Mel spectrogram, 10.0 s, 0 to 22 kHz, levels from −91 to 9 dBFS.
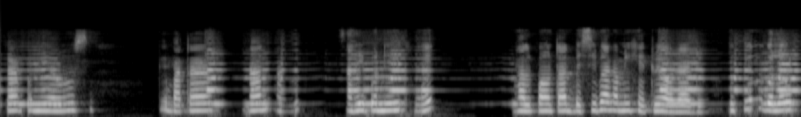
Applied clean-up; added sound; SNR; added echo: neural mask model RNNoise.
